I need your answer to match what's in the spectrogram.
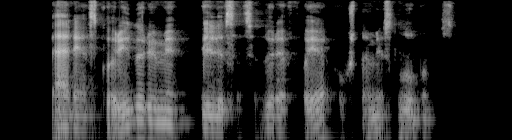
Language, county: Lithuanian, Klaipėda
